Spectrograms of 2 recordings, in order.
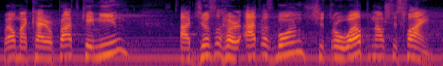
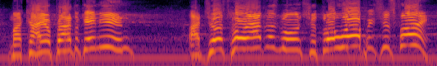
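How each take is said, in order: First: Said in the usual way. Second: Same answer again, higher and louder, insisting; emphatic repeat. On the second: Retold or imitated. Repeating the answer to doubting nurses, loud and insistent. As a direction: hammer the story home, loud and high.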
